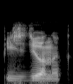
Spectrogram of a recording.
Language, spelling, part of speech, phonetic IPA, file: Russian, пиздёнок, noun, [pʲɪzʲˈdʲɵnək], Ru-пиздёнок.ogg
- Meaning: genitive plural of пиздёнка (pizdjónka)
